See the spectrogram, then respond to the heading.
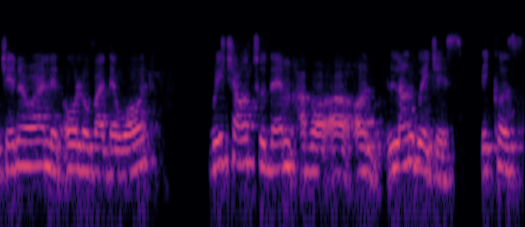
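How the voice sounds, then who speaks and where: Audible room echo surrounds a woman of medium pitch who speaks with a French accent at a moderate pace. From Benin. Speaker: language academy team member. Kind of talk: online seminar introduction. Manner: halting, many fillers.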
